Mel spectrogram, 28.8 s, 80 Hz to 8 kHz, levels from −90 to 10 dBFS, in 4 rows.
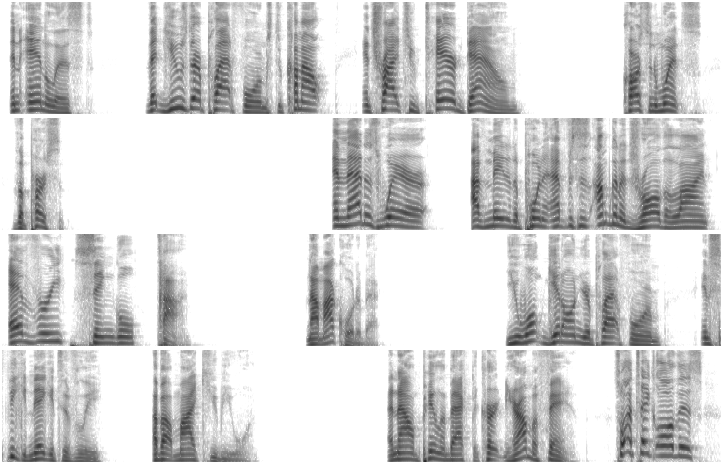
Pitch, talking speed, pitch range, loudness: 160 Hz, 140 wpm, 130-195 Hz, -21 LUFS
